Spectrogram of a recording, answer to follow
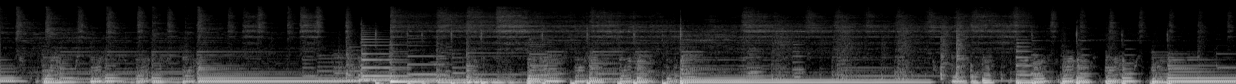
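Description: A live funk band playing: electric bass carrying long held low notes under a busy drum kit, with a cymbal wash around the middle.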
